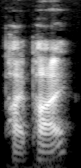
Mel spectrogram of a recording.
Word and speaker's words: PyPI: They package these modules and upload it to a central repository called PyPy. That's spelled PYPI.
